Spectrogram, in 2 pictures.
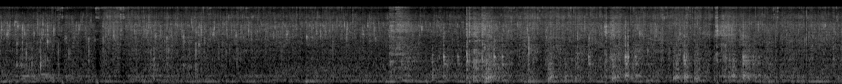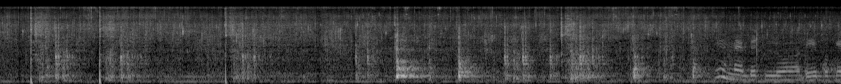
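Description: Onions frying in hot oil for a chicken curry, a steady close sizzle with stirring scrapes and a few sharper clatters throughout, no voices.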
